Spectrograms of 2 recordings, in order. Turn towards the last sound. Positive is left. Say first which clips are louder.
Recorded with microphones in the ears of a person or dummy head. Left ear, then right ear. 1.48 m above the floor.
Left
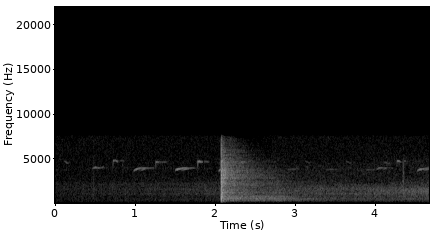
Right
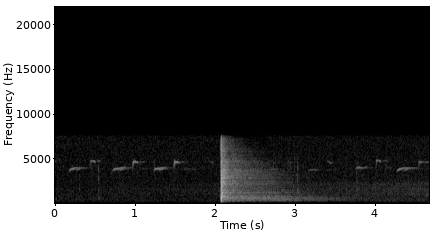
# right 5 dB
turn(degrees=-15)  # may be behind; listen again after turning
